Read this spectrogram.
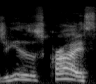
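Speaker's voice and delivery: high yelp. Retelling being hit by a flying bat and ducking: retelling own yell. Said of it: "I yelled".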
